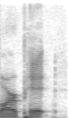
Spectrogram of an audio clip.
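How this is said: Fire is flattened to sound like 'far'.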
